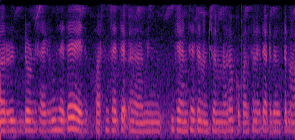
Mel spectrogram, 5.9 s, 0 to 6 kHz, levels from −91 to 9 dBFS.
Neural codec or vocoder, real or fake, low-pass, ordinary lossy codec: none; real; 5.4 kHz; AAC, 24 kbps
